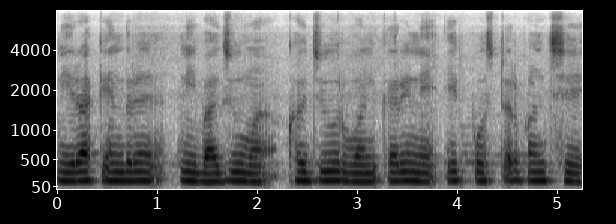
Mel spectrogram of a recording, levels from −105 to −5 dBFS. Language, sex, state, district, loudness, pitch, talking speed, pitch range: Gujarati, male, Gujarat, Valsad, -15 LUFS, 150 Hz, 115 wpm, 145-150 Hz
